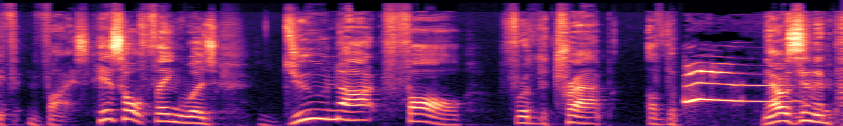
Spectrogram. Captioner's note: meowing sound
